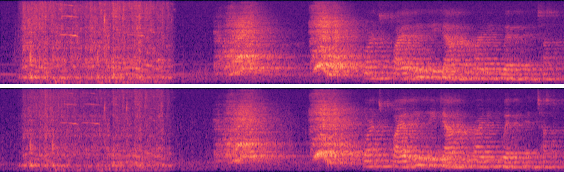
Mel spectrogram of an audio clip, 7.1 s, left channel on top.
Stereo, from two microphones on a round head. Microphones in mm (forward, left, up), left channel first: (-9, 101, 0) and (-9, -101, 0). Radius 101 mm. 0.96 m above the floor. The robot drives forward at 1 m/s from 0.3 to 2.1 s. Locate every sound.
2.7 s a zipper: centre (ahead or behind), 6.5 m
4.5 s a woman speaking: 45° right (ahead or behind), 3.5 m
